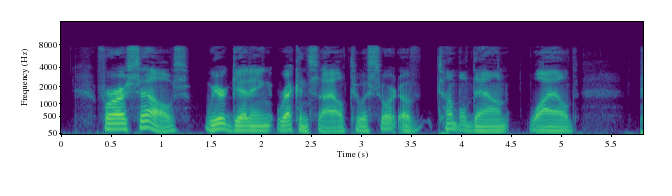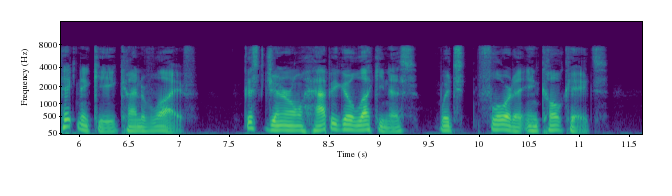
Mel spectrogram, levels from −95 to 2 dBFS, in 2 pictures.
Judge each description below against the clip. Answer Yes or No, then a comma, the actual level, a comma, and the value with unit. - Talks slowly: Yes, slow, 130 wpm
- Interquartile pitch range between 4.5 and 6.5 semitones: No, average, 4.1 semitones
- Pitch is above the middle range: No, low, 105 Hz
